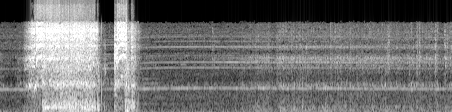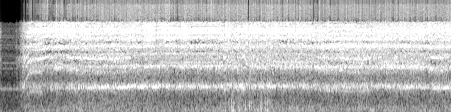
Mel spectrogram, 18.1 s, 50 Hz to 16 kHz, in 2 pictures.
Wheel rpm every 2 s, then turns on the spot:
160, 70, 10, 20, 40, 210, 230, 230, 220.
4-8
